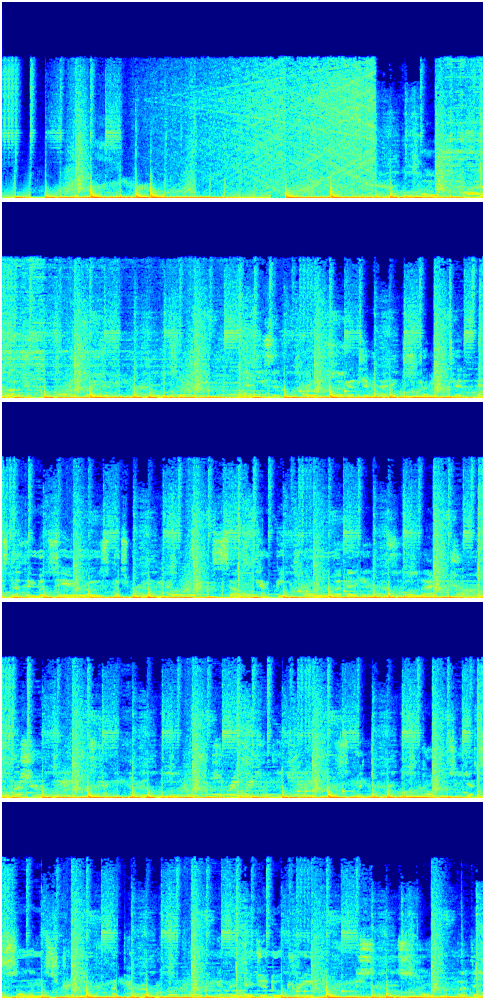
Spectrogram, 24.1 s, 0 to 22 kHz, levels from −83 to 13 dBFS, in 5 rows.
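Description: No technical faults can be heard anywhere in this audio.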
